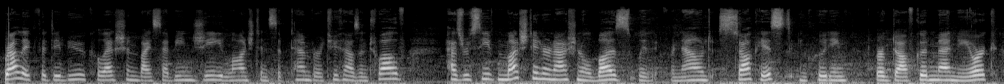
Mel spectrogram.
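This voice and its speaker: A woman news anchor reading scripted bulletins in a steady, measured way. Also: medium pitch, slight background noise.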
